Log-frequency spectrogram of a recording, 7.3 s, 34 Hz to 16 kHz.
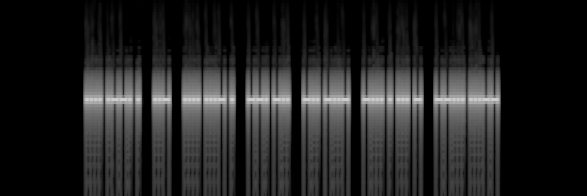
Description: Morse code, heard as a keyed tone, about 44 wpm, 700 Hz. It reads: HPE U HVE GD DX BEST 73
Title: Common QSO Phrases 45wpm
